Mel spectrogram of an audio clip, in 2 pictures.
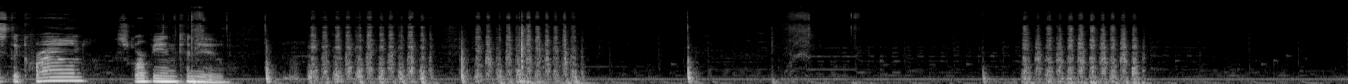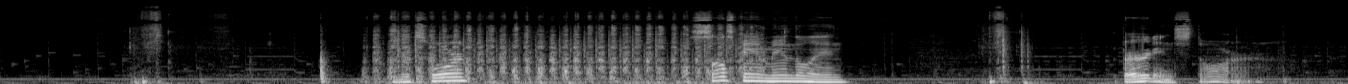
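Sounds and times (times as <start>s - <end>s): coin scratching lottery ticket: 3.1s - 5.8s, 10.2s - 11.5s, 17.1s - 21.2s.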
